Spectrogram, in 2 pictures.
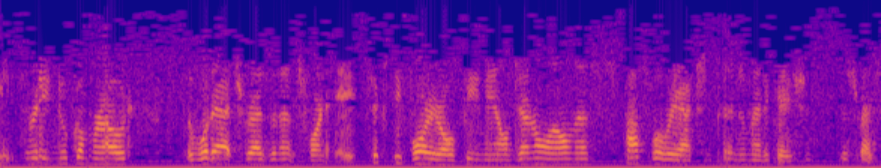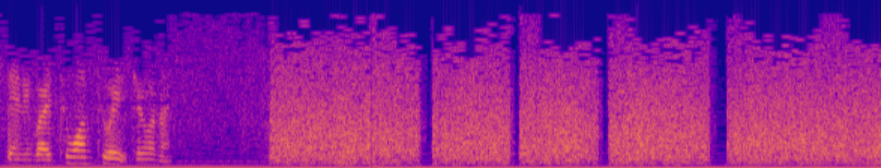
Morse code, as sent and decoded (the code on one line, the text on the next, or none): none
